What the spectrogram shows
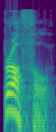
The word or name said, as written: brothel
